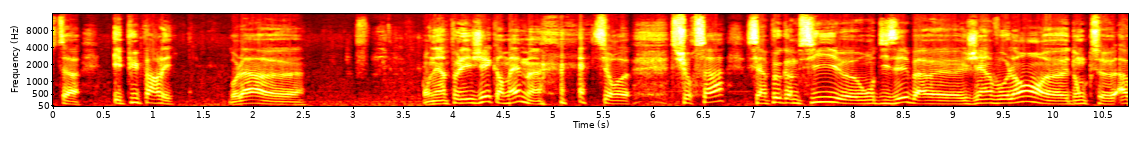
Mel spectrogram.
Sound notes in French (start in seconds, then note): 4.8 rires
